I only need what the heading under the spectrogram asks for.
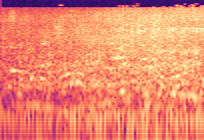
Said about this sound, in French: Derrière le vacarme des voitures et des motos qui déambulent dans l'ancienne médina de Casablanca, en tendant l'oreille, on entend le cri des enfants.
